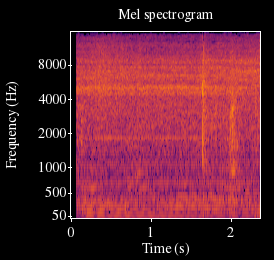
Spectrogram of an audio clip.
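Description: Metalworking tool running against steel overhead under a car, throwing sparks: a steady hum with a single sharp click about one and a half seconds in.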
